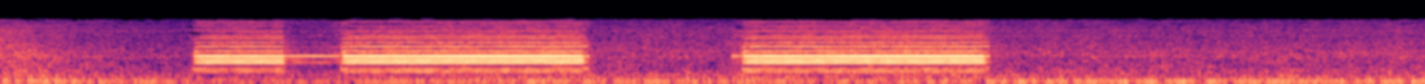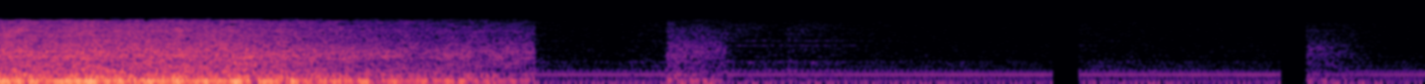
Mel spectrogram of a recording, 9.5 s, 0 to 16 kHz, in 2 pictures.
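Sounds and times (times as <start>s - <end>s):
loud car horn honks: 0.6s - 3.6s.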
